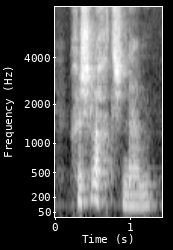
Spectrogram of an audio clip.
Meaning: family name
- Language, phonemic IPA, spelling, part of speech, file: Dutch, /ɣəˈslɑx(t)snam/, geslachtsnaam, noun, Nl-geslachtsnaam.ogg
